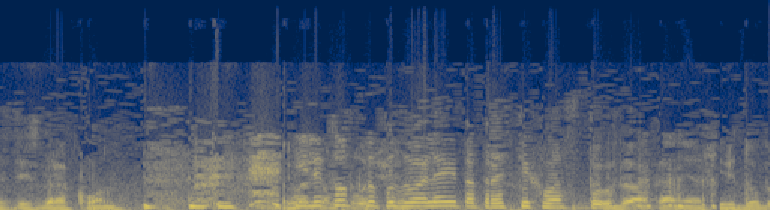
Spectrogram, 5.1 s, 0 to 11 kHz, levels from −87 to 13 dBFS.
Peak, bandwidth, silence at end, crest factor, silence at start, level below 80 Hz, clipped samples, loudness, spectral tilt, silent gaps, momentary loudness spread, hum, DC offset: 0 dBFS; 7.8 kHz; 0 s; 10 dB; 0 s; -28 dBFS; 0.2%; -11 LUFS; -8.5 dB/octave; none; 4 LU; none; 0.9%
